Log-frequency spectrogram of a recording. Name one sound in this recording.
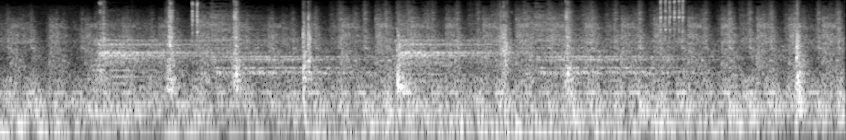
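A metal machine clanks and rattles as it is worked on.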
